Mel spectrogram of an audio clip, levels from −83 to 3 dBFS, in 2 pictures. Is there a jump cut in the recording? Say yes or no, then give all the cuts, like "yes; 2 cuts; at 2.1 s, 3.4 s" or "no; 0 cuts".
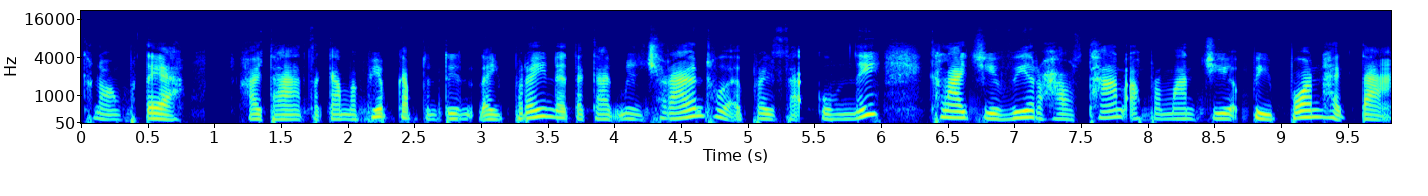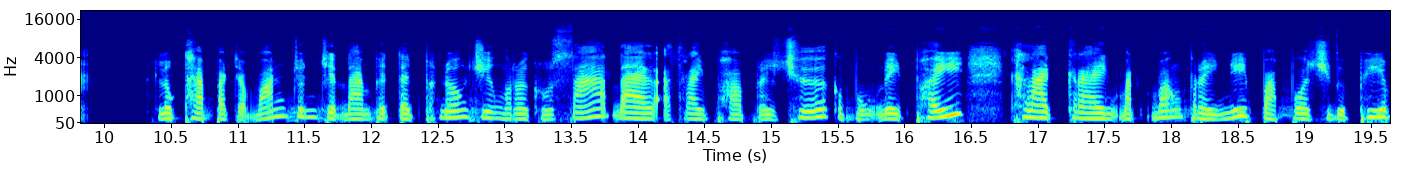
no; 0 cuts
